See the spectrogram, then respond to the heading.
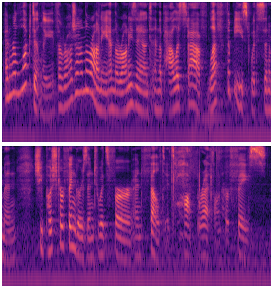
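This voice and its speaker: A woman reading a storybook aloud in expressive narration. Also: sits low, normal speed, a little hiss or hum, low-quality recording. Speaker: storybook reader.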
